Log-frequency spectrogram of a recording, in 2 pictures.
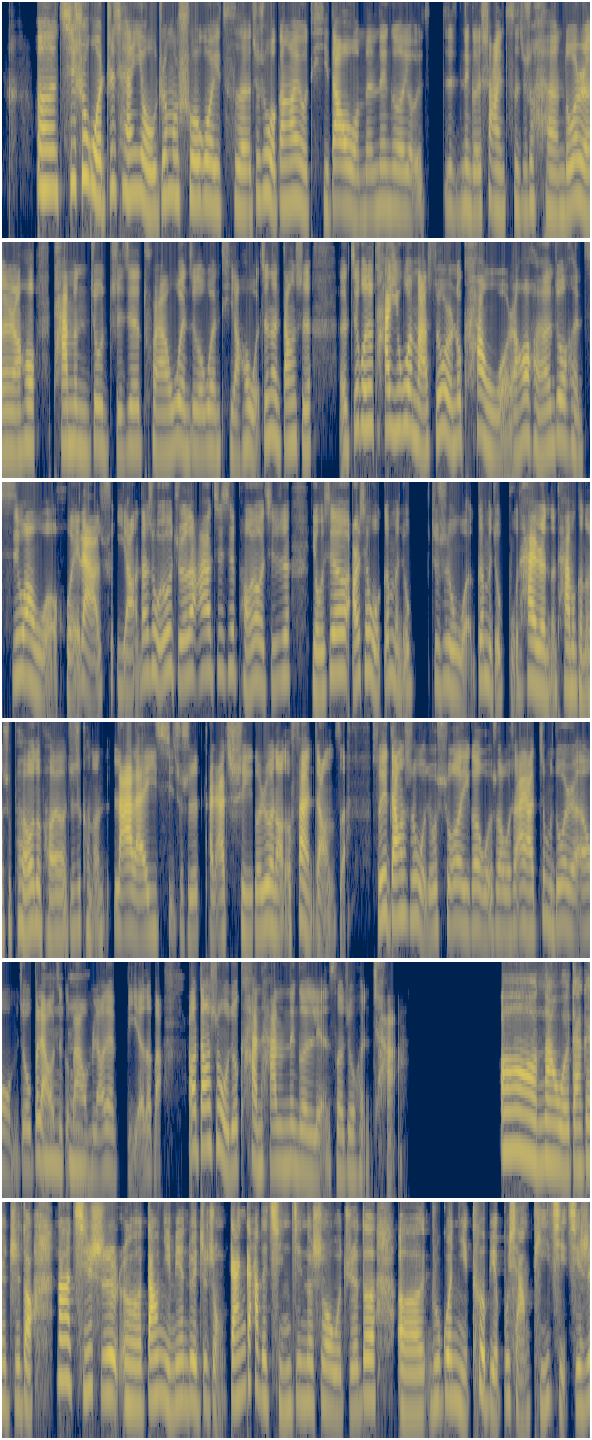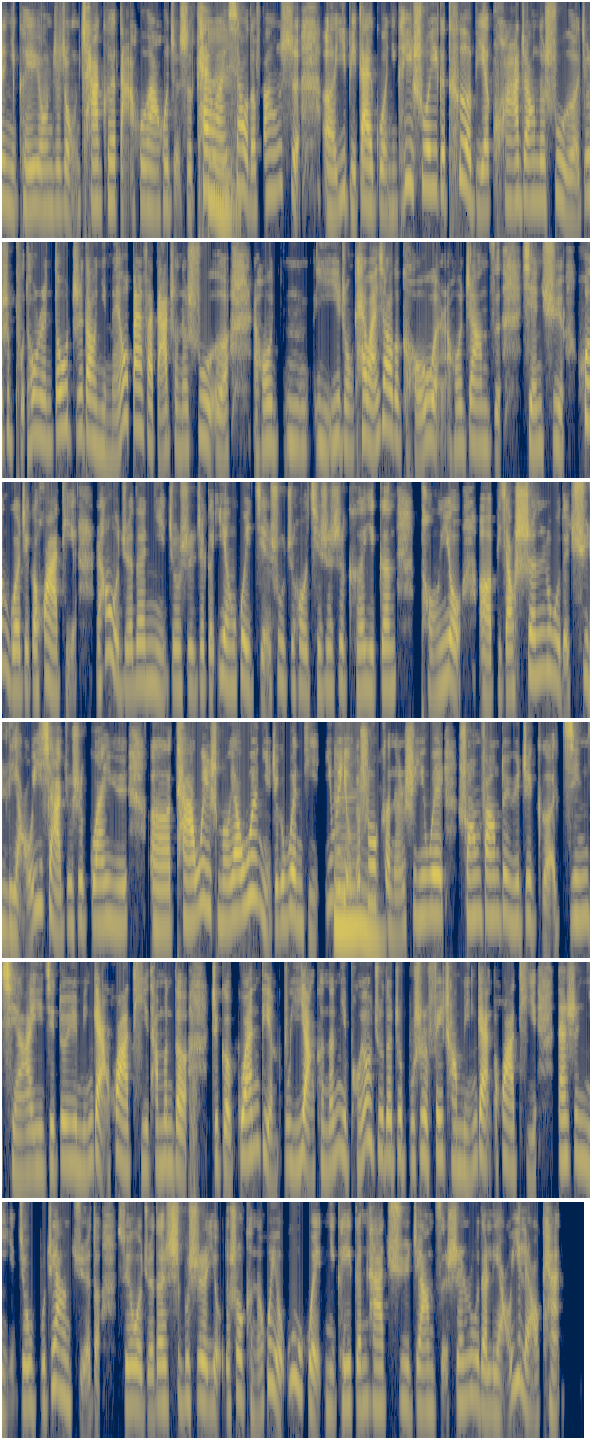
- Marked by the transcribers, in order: other noise
- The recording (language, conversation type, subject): Chinese, advice, 如何才能不尴尬地和别人谈钱？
